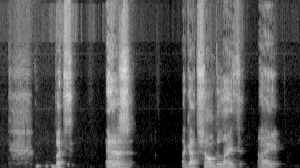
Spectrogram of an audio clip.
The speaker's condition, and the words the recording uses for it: Aphasia. I was fortunate again because I can really express.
